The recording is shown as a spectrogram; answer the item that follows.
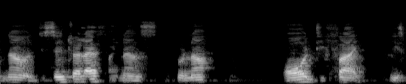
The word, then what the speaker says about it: DeFi: 3d defy 3d now decentralized finance pronoun or defy is pronounced as if i that's d5 is a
